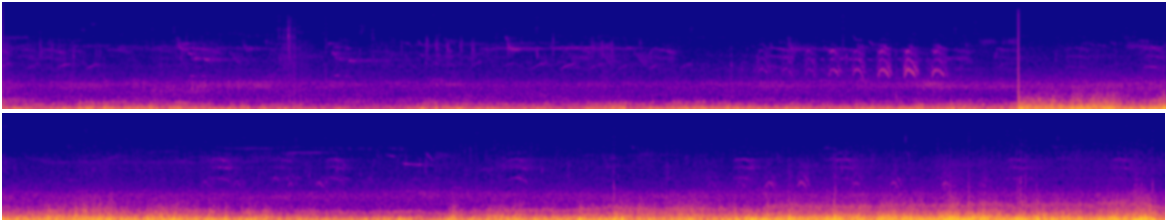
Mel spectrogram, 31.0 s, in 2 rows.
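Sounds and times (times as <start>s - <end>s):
wild birds calling and singing: 0.0s - 9.3s, 9.9s - 13.6s
steady low rumble: 0.0s - 31.0s.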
